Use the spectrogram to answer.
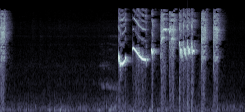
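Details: Anis merah (orange-headed thrush) ngeplong lure sound to trigger singing: after one short chip and a pause, a rising whistle, a swooping slurred whistle and a string of loud, buzzy, rapid notes.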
